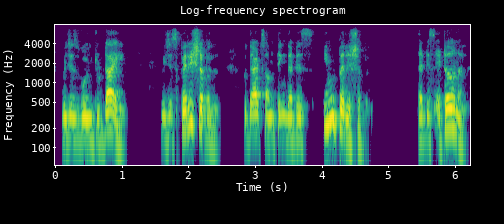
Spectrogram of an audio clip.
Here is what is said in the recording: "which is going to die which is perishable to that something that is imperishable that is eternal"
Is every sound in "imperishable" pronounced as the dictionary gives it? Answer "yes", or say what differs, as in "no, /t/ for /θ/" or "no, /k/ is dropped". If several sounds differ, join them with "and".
yes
